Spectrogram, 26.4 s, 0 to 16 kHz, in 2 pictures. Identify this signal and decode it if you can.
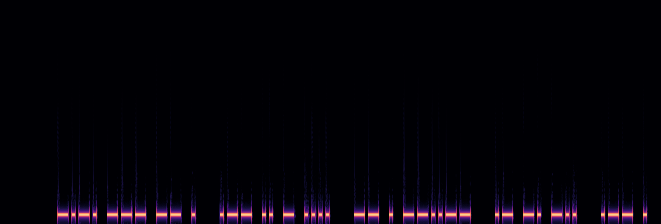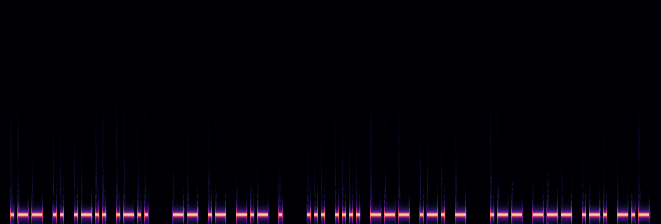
Morse code, heard as a keyed tone, about 17 wpm, 700 Hz. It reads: COME WITH ME, AND WE WILL MAKE SHORT WORK
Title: Sentences from Top 1000 Words - Review Part 2 - 17wpm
